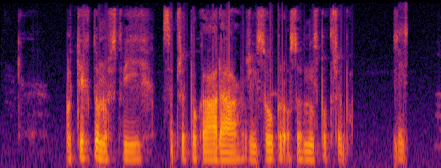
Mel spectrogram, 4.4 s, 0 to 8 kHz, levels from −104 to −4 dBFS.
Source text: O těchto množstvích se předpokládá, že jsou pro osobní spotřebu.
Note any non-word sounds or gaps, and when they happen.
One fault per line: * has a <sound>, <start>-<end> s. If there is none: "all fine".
* has a laugh, 3.9-4.1 s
